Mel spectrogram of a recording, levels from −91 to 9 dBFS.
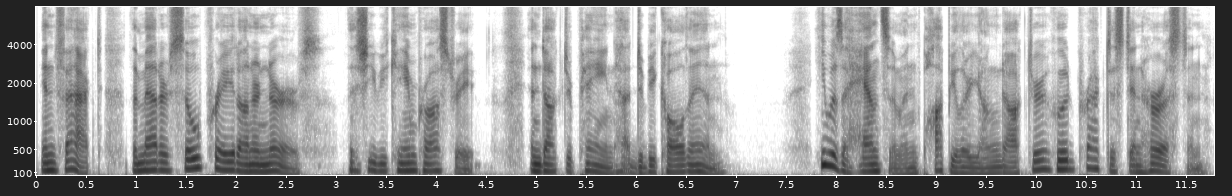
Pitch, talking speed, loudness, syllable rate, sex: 120 Hz, 175 wpm, -19 LUFS, 5.2 syllables/s, male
